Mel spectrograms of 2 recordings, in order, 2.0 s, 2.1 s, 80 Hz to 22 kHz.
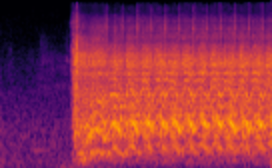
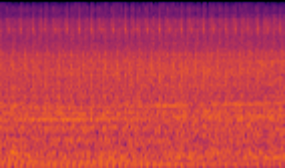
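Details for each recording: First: Fiat Uno Turbo stored 16 years, first start attempt, engine turns by hand: starter spins at a steady even rhythm with good compression pulses, but it never catches; cranks, no start. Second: Fiat Uno Turbo restarted after 16 years in storage: small four-cylinder ticks over at a steady, even idle with a smooth exhaust note and no knocking, sounds healthy though smells a bit rich; normal idle.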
